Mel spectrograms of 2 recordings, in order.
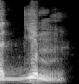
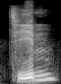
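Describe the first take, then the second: First: Jim with a voiced j sound; correct jim. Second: Jim with a voiceless ch sound; wrong take. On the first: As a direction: voice the j in jim clearly. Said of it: "namun dibaca jim". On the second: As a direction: show jim said like cim. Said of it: "bukan dibaca jim". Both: Shown as a demonstration.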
